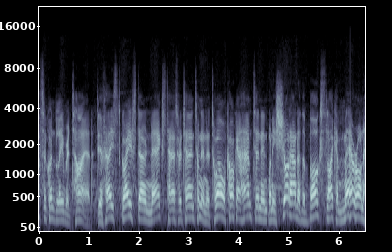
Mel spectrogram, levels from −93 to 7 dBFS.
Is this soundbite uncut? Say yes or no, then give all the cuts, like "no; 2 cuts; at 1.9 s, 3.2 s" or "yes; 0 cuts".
no; 4 cuts; at 1.1 s, 3.2 s, 3.7 s, 4.5 s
